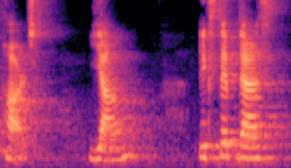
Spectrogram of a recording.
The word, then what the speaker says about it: 羊: For example, character 羊, which means sheep, was first created in pictogram and it's pronounced as 羊.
